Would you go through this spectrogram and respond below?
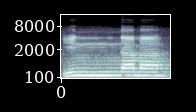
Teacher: Jadi harus berdengung. Jadi huruf nun bersabdu dikeluar di mana? Di rongga hidung. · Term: wajibul ghunnah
